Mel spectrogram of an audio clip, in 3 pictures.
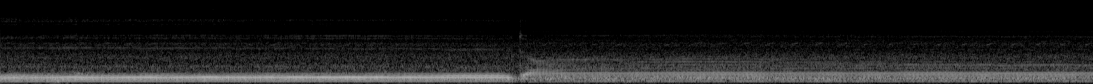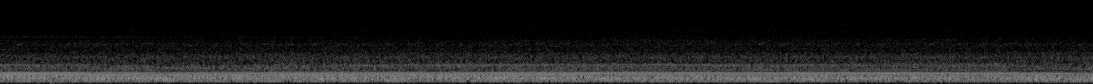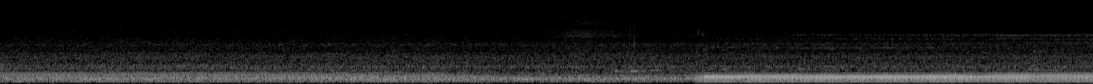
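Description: Low ambient background-music drone: several held tones stacked together. About five seconds in, a short falling glide leads to a different, quieter chord, which holds until near the end, when the first louder chord returns.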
